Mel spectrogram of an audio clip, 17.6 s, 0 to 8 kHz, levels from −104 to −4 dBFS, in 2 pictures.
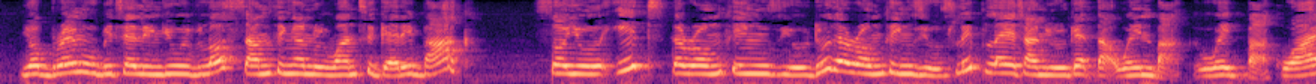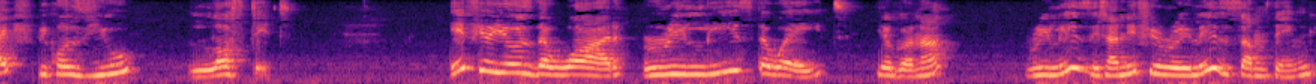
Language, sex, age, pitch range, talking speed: English, female, 20-39, 225-270 Hz, 200 wpm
